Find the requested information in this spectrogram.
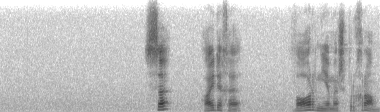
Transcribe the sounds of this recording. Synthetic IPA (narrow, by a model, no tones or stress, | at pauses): sə | hœɥdəχə | vɑːrniəmərspruχrɐm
